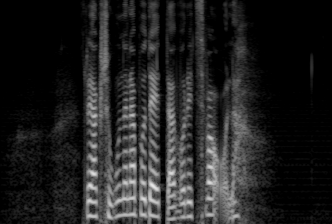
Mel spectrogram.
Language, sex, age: Swedish, female, 67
